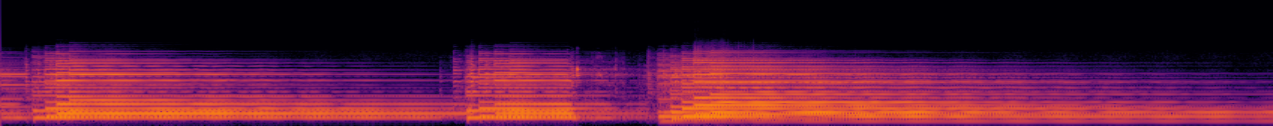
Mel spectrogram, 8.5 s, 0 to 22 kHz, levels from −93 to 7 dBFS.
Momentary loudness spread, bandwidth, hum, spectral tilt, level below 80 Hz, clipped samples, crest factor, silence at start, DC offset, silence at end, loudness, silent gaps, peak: 15 LU; 6 kHz; none; -8 dB/octave; -78 dBFS; under 0.1%; 18 dB; 0 s; under 0.1%; 0 s; -22 LUFS; none; -6 dBFS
